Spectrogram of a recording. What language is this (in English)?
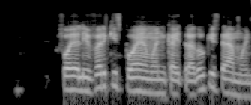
Esperanto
